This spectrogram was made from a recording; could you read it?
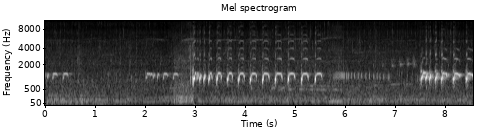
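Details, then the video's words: Local zebra dove in full song, offered as a lure for other doves: runs of quick, clipped, cooing notes, about four per second, with a short faster trill and a brief rustling burst between the phrases. "Suara Perkutut Gacor"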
